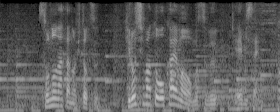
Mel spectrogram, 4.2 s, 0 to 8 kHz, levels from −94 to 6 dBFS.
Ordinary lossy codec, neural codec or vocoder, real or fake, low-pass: AAC, 32 kbps; none; real; 7.2 kHz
